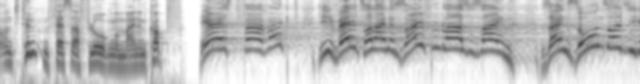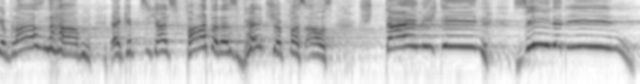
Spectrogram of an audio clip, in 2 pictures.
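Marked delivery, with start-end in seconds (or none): 2.0-12.8 furious mob. Acted. Mob calls for stoning.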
